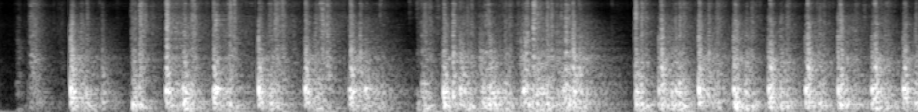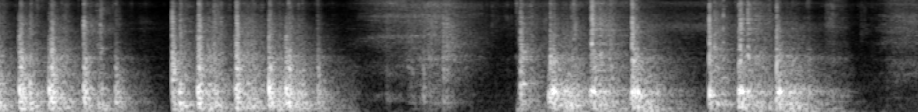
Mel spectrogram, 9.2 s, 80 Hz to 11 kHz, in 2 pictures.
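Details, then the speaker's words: Car with a customer complaint of knocking at the rear, like a cracked spring: quick hollow knocks in bursts, about five a second, from a loose rear underbody part on rusted-out mounting points; re-secured with 10 mm nuts and plastic pieces. "Оля каже клієнт що щось взаді стукає ніби з пружина трісла ніби що не годен він знайти твої причини знайшли Ми причину А причина буває така і то вона часто буває"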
